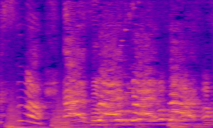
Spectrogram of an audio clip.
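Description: A young girl's raised, exasperated voice over background music.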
